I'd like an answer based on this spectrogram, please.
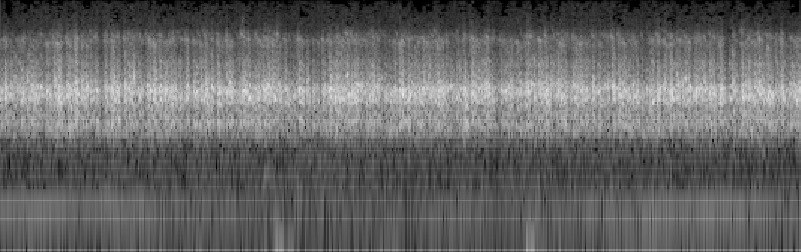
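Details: Wood frog; mating chorus; males calling to attract mates during breeding season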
